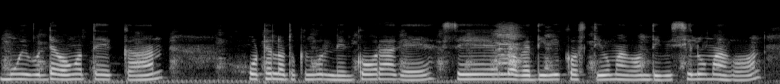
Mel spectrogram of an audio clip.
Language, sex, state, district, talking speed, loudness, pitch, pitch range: Chakma, female, Tripura, Unakoti, 140 wpm, -18 LUFS, 225 Hz, 210-235 Hz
